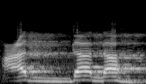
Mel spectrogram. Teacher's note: عین کو دال کے ساتھ پڑھنا، ملا کر پڑھنا ہے اور دال میں سختی کرنی ہے، قلقلہ کو جماؤ کے ساتھ پڑھنا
